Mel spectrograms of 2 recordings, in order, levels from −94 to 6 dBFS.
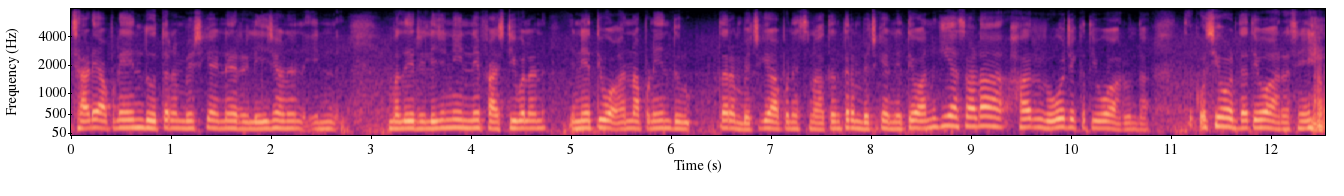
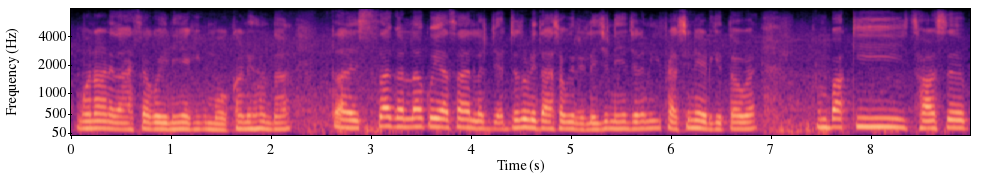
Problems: none marked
